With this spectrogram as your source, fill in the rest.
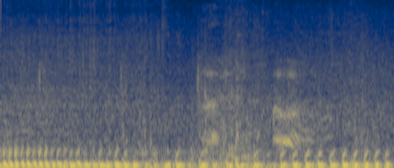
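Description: A loud, close ATV engine rumbles steadily with a throbbing low pulse while driving off-road over stones in the Philippines, with rattling and clatter over it and voices talking briefly.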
